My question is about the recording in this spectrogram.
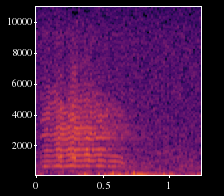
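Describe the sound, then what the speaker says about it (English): Goats on a small fenced farm bleat close by, a single wavering cry with a mother and young nearby, followed by low shuffling and faint bleats. "mainly for these goats who are making themselves heard"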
